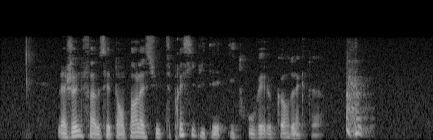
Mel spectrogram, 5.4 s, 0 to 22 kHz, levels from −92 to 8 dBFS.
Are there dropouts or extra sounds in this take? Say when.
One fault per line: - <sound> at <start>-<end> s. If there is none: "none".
- cough at 4.3-4.7 s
